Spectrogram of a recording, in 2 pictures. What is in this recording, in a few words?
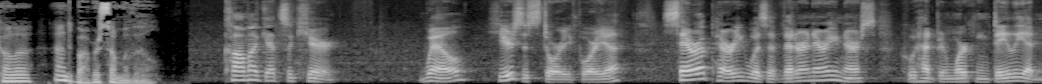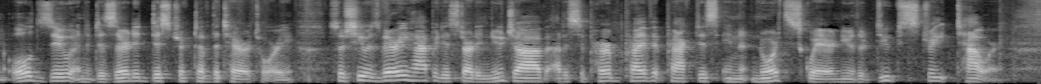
massachusetts, dialects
